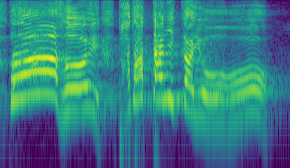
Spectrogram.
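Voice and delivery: loud exasperated outburst, then drawn-out words; losing his temper. Retold or imitated. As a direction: insist with patience used up. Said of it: "왜 성질 내세요". (답답해서 성질 내는 말투)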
